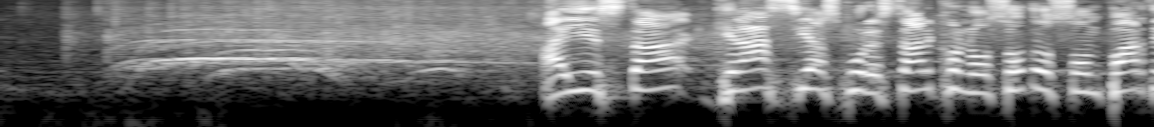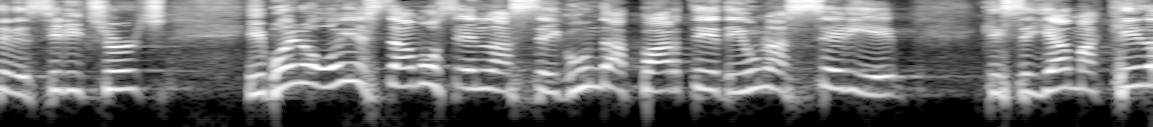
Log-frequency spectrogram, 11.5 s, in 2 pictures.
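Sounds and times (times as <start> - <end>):
church congregation at City Church Oaxaca applauding to welcome online viewers: 0.2 - 6.1
speech: 2.7 - 11.5.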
